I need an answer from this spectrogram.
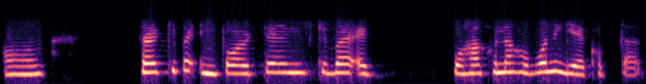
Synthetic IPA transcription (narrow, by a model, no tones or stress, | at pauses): ɔ̃ | saɹkibaʔimpɔɹtɛntkibaʔɛk̚ | pɔɦakʰunaɦobɔneɡiaɛkʰɔptat̚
